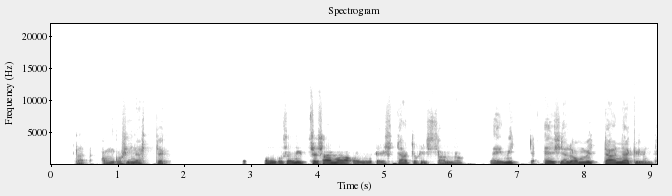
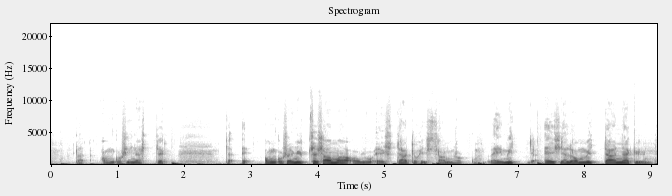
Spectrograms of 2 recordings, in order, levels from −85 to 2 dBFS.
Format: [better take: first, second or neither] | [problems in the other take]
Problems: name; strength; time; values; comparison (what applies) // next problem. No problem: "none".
second | noise reduction (neural mask model Resemble Enhance denoiser)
